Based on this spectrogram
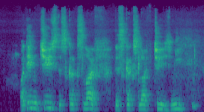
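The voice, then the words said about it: Put-on New Zealand accent. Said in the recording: “Is that really actually a New Zealand accent? ... Mine, when I do it, is South African, so you're already doing All a better right, job.”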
